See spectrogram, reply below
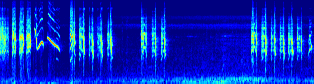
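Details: Caged oriental magpie-robin singing to call a rival to fight: rapid sharp notes with two sweeping whistles, a pause, then more quick trains of clipped chips.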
